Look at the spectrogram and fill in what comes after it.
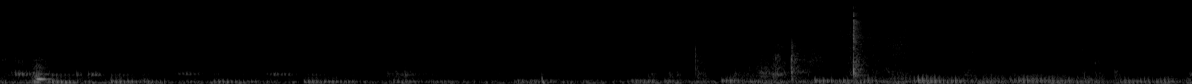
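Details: Affectionate Ragamuffin cat purring: a soft, continuous low rumble that swells and fades in gentle pulses, with faint clicks and small household noises in the background.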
